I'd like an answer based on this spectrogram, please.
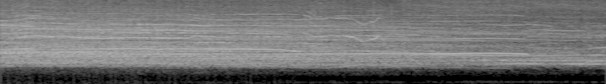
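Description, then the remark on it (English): A large audience with hands raised high screams and cheers loudly on a count of three for a group photo, continuously for several seconds: a dense wall of high-pitched voices with occasional whoops rising above it, steady throughout. “So, what I want you guys to do is to put your hands up as high as you can in the air. And on the count of three, scream as loud as you can.”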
